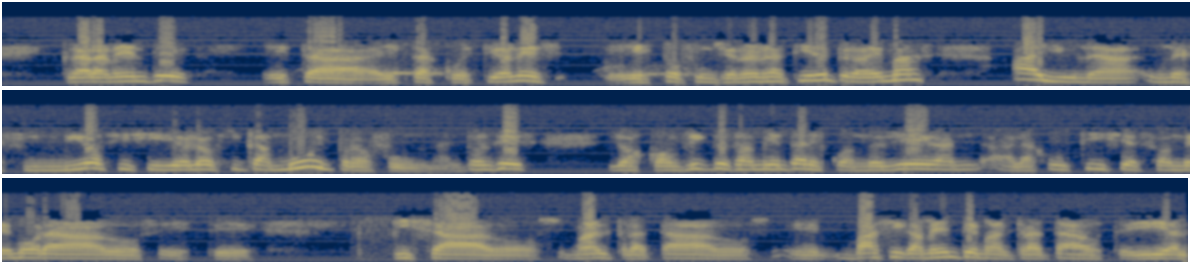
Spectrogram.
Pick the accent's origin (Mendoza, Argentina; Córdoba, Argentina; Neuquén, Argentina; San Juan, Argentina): Córdoba, Argentina; Córdoba forma parte de una nación, ¿no? Los cordobeses somos argentinos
